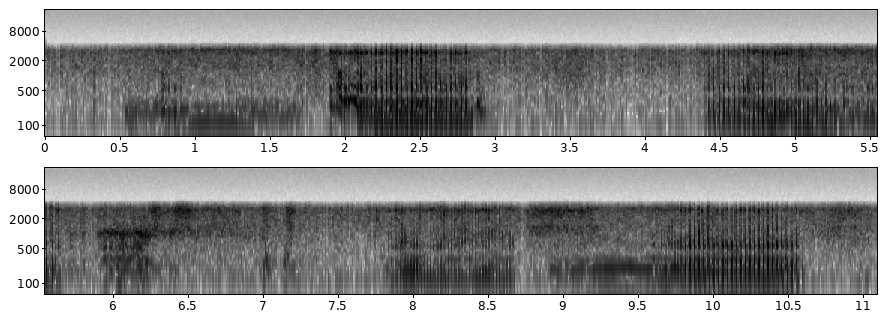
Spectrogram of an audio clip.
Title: Munster sleeping & snoring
